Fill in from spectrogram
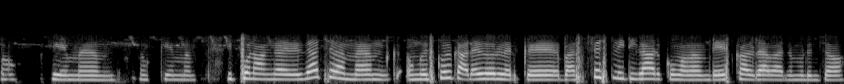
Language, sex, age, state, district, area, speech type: Tamil, female, 18-30, Tamil Nadu, Cuddalore, urban, conversation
